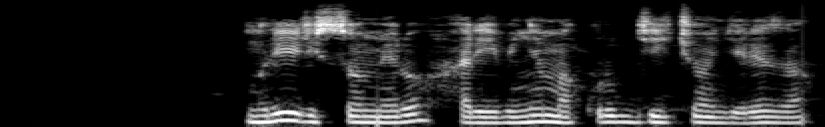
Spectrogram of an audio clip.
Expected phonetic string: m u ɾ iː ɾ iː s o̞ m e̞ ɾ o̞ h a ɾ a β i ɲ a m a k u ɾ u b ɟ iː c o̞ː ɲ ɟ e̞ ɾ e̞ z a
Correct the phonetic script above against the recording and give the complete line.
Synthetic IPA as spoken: m u ɾ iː ɾ i s o̞ m e̞ ɾ o̞ h a ɾ i β i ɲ a m a k u ɾ u b ɟ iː c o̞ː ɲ ɟ e̞ ɾ e̞ z a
